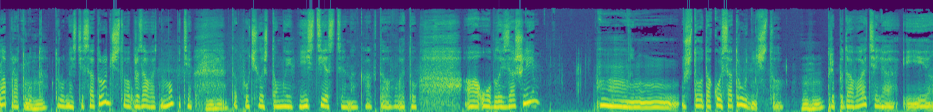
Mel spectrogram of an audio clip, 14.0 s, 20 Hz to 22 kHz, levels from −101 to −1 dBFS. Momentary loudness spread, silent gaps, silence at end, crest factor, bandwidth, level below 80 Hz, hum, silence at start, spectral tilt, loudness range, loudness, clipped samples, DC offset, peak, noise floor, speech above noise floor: 7 LU; none; 0 s; 12 dB; 17 kHz; -34 dBFS; none; 0 s; -5 dB/octave; 2 LU; -11 LUFS; under 0.1%; under 0.1%; 0 dBFS; -36 dBFS; 25 dB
